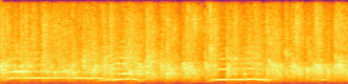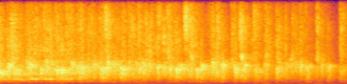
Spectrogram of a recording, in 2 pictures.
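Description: An audience at a debate applauds to vote for the absent Elizabeth Gomez as the debate's victor, in a dense, steady wash of clapping that holds for several seconds, with a few short, bright whistles rising over it early on before it gradually thins out.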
